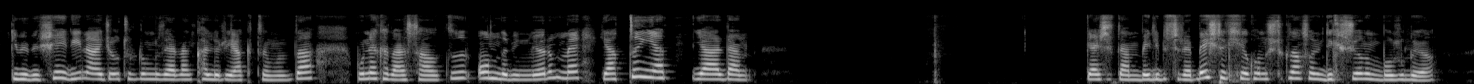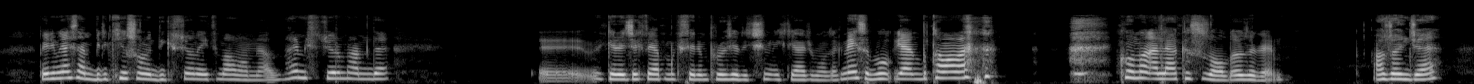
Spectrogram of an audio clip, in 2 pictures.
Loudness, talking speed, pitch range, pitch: -20 LUFS, 130 wpm, 225-275 Hz, 245 Hz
